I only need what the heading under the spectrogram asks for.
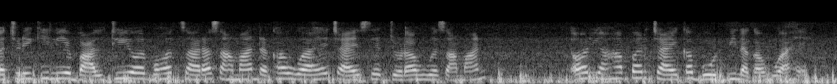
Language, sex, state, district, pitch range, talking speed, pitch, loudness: Hindi, female, Chhattisgarh, Raigarh, 220-255 Hz, 185 wpm, 225 Hz, -16 LUFS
